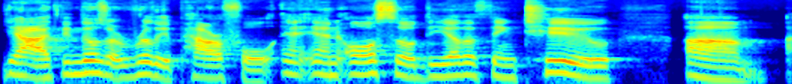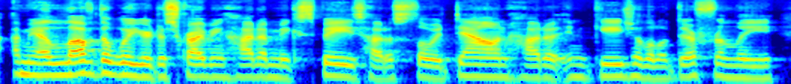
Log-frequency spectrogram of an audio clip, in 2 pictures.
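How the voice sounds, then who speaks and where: Affirming woman podcast host, lowish voice. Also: steady tone, normal speed. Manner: warm, affirming questioner. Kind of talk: interview conversation.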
